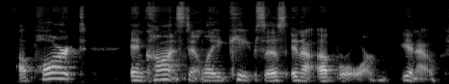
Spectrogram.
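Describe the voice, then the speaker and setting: In a Southern US accent, a woman speaks at a fairly slow pace in a very clean recording with a silent background. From Tennessee, US South. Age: 60s. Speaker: podcast guest, self-described contactee. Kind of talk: interview.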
